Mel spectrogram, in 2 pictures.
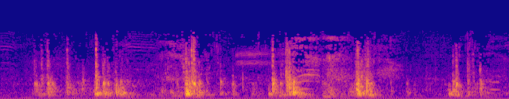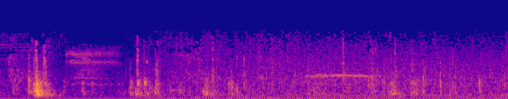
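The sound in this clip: Sheep bleat in a meadow, with many loud, wavering bleats coming at irregular intervals and then a quieter stretch with only faint calls.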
